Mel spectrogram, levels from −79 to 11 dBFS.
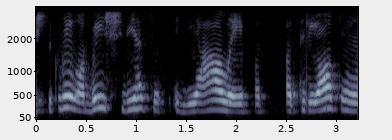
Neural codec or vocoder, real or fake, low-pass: codec, 16 kHz, 4 kbps, X-Codec, HuBERT features, trained on general audio; fake; 3.6 kHz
